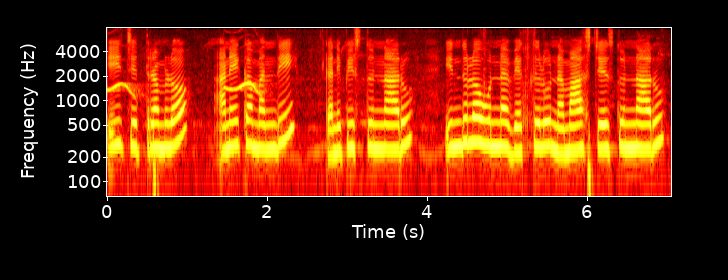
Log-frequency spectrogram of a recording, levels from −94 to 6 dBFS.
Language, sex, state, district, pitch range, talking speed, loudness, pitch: Telugu, female, Telangana, Mahabubabad, 250-275 Hz, 75 wpm, -15 LUFS, 260 Hz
